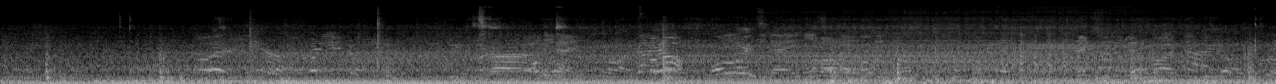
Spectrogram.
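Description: Tour catamaran's engines idling at the wharf: a steady low hum, with scattered voices of people on the pier over it.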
